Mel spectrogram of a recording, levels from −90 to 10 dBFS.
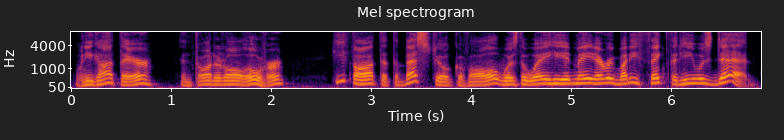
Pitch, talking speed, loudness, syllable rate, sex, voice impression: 165 Hz, 250 wpm, -16 LUFS, 5.7 syllables/s, male, masculine, very adult-like, slightly clear, refreshing, slightly sincere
